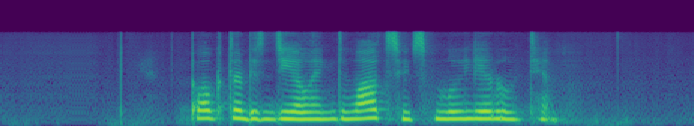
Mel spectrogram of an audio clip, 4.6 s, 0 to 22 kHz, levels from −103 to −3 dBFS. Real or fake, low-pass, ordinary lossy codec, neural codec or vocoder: fake; none; none; codec, 16 kHz, 0.5 kbps, FreqCodec, larger model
